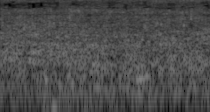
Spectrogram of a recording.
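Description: Clear water of a trailside stream runs beside a wooden shelter on the Appalachian Trail, a steady, soft rushing wash with no voices over it.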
